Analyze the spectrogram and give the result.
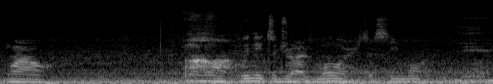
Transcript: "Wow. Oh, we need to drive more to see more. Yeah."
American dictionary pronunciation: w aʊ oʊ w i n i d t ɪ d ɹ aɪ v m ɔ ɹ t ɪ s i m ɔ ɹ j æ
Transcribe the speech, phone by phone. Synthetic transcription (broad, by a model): w aʊ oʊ w i n i d t ɪ d ɹ aɪ v m ɔ ɹ t ɪ s i m ɔ ɹ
